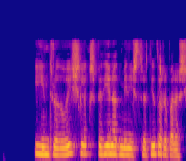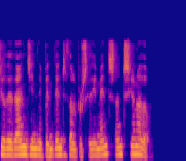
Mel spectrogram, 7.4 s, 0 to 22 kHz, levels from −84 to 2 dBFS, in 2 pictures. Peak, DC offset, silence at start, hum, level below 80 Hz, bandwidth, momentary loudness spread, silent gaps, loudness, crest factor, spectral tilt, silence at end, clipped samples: -4 dBFS; under 0.1%; 0.7 s; none; -58 dBFS; 8 kHz; 10 LU; none; -19 LUFS; 16 dB; -5.5 dB/octave; 0.8 s; under 0.1%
